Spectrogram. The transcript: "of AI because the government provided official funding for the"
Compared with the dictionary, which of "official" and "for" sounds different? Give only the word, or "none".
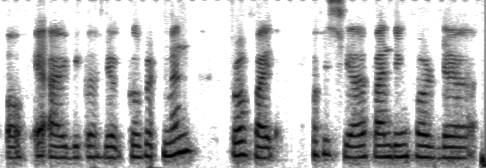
official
